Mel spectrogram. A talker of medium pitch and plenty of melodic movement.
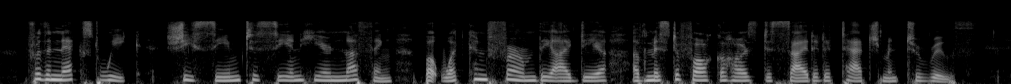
No: medium, 180 Hz; average, 3.2 semitones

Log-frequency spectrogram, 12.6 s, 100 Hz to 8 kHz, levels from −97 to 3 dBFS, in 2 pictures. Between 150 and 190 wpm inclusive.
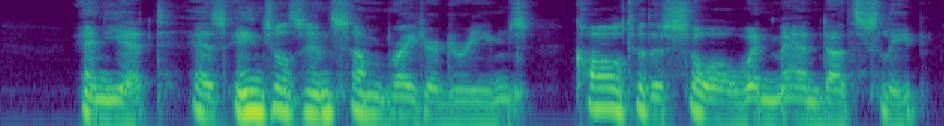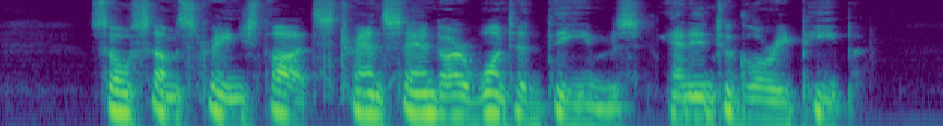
No: slow, 135 wpm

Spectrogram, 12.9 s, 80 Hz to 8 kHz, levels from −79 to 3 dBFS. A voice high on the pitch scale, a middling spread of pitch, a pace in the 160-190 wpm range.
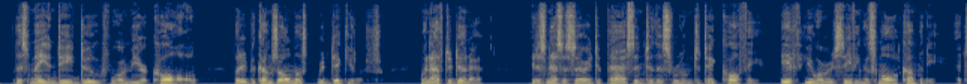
No: medium, 145 Hz; average, 4.1 semitones; average, 165 wpm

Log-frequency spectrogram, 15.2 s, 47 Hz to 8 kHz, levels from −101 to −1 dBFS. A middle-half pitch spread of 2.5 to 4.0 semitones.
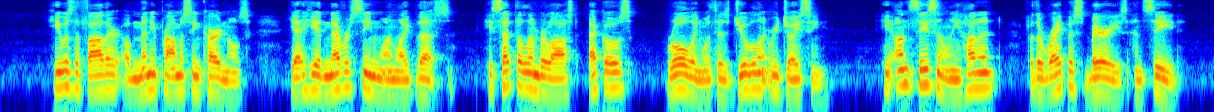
No: average, 4.9 semitones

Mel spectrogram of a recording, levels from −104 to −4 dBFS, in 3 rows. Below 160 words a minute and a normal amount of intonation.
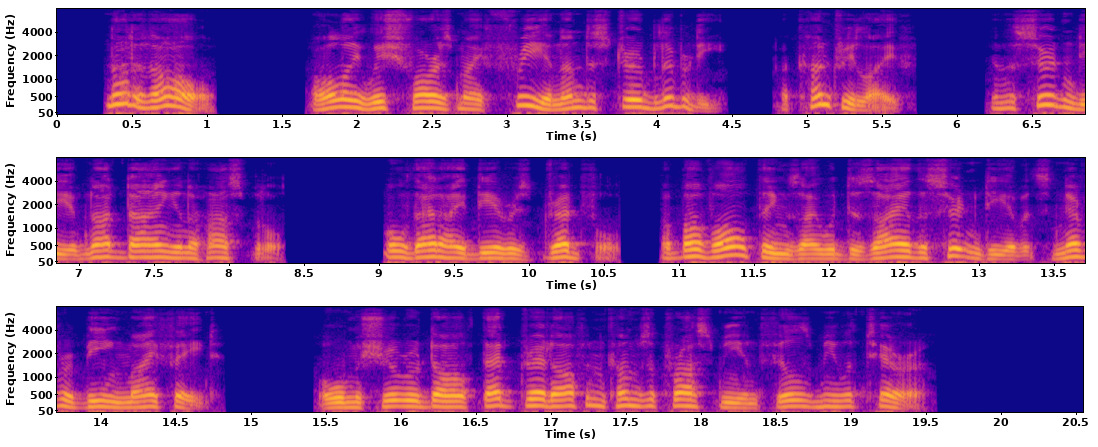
No: average, 170 wpm; average, 3.9 semitones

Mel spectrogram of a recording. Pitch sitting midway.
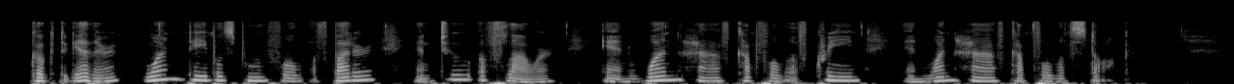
Yes: medium, 165 Hz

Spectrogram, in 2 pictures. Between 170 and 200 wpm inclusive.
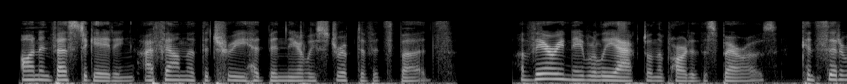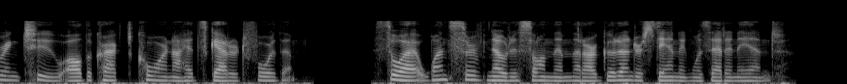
Yes: average, 190 wpm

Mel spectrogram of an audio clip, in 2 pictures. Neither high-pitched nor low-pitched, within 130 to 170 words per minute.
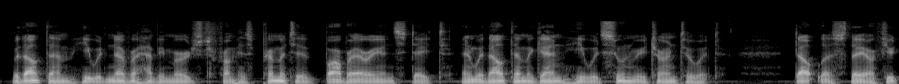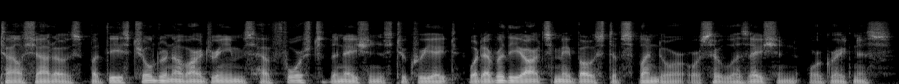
No: very low, 75 Hz; average, 165 wpm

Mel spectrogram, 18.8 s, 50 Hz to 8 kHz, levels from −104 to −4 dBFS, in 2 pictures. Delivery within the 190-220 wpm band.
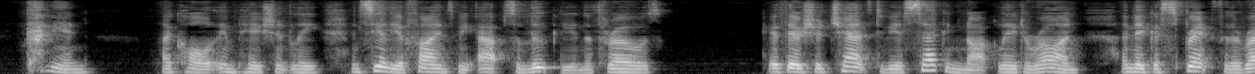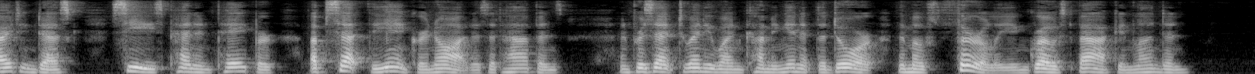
Yes: average, 195 wpm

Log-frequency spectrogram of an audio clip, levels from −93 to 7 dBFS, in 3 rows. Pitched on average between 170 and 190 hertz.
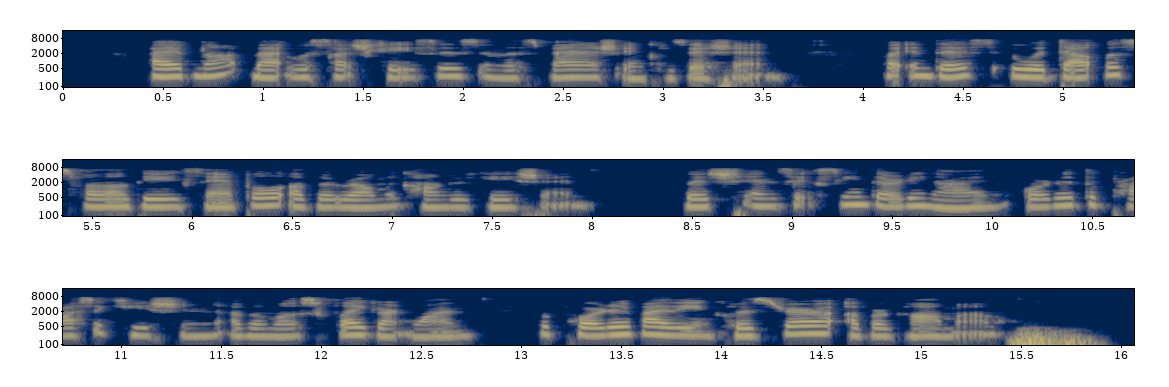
No: high, 225 Hz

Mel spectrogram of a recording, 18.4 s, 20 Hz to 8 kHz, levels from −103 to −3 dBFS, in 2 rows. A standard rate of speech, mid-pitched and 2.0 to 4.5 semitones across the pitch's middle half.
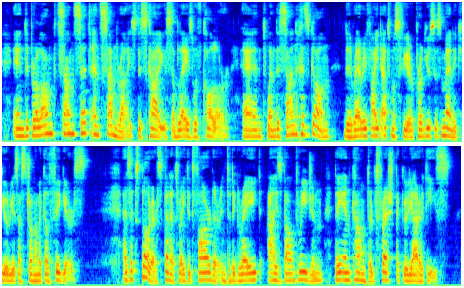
No: slow, 130 wpm; medium, 155 Hz; average, 3.0 semitones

